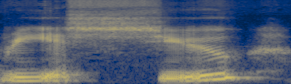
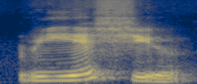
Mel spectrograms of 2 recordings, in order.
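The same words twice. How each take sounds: First: The word is run together like resu. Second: The word is said as re plus issue. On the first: The speaker calls it wrong. "So I kept saying reissue" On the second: The speaker calls it right. "but it's reissue"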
